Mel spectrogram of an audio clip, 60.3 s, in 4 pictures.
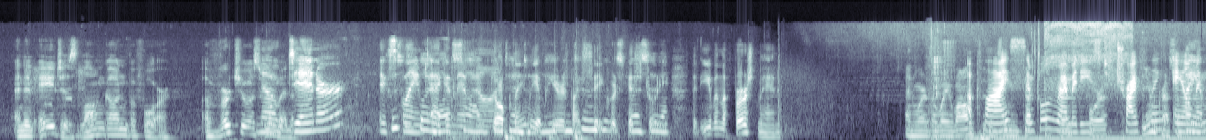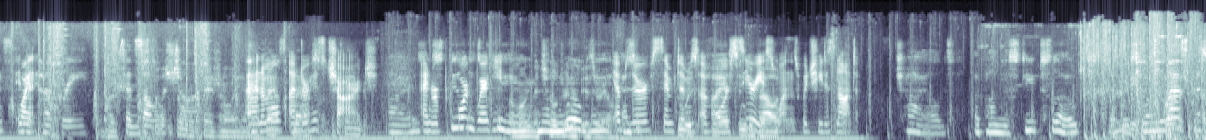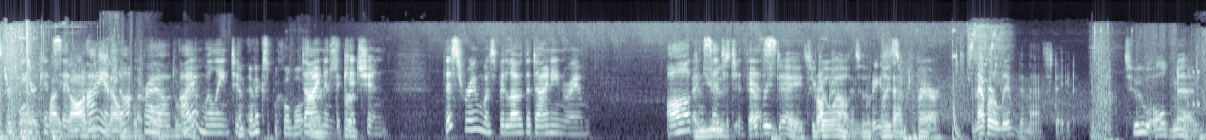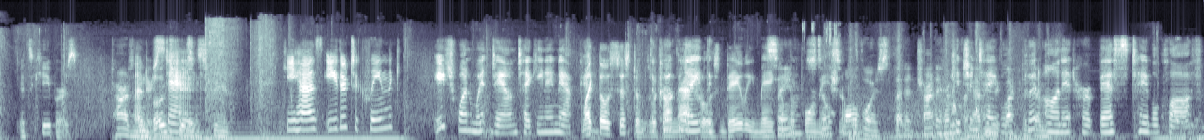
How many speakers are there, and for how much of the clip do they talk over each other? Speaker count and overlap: six, about 50%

